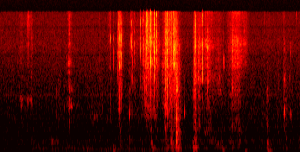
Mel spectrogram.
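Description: Close-up chewing of a Kit Kat wafer bar, the wafer crunching between the teeth. The first crunches are faint, and they get louder from about two seconds in until near the end.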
